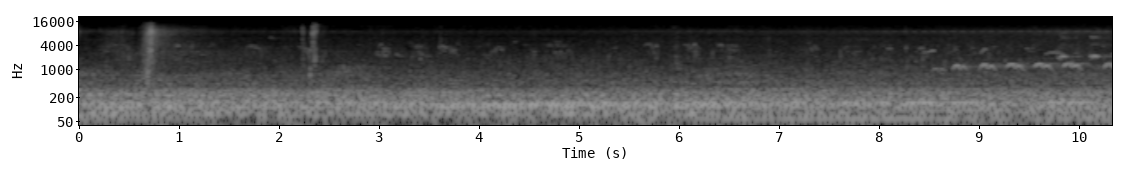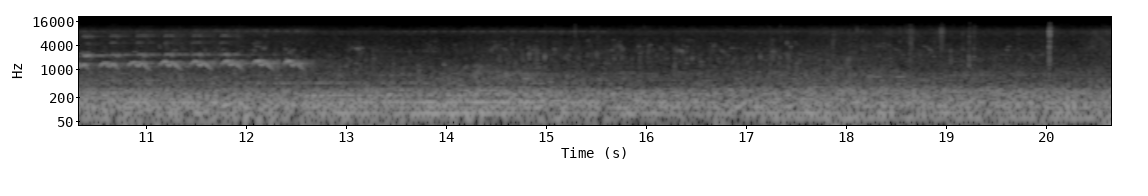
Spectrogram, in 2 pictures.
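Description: Steady low outdoor rumble with a bird calling about nine seconds in: a quick run of short repeated notes with a held higher note over them, lasting about four seconds. Two sharp clicks in the first few seconds.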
